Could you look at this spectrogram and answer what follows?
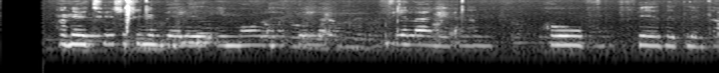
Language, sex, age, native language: Icelandic, female, 18-19, Icelandic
